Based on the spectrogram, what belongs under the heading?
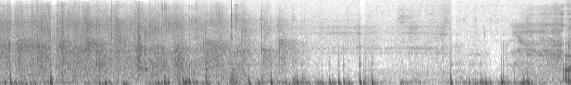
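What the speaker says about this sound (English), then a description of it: "Another round of applause, ladies and gentlemen." An audience claps steadily, a dense wash of applause that thins out toward the end with a few scattered louder claps.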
